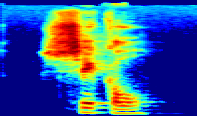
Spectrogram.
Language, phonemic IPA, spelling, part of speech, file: Dutch, /ˈsɪkəl/, sikkel, noun, Nl-sikkel.ogg
- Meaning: sickle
